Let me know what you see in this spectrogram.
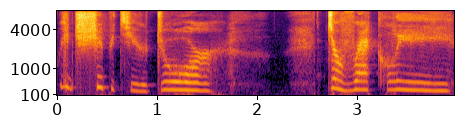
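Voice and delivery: slow, whispered celebrity impression voice.

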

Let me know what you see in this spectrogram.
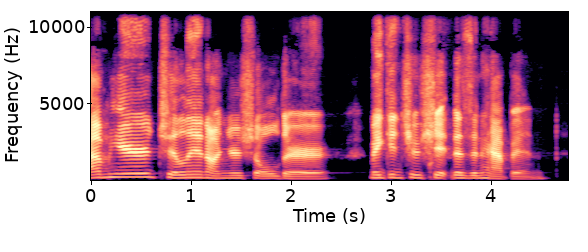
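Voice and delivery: ordinary delivery

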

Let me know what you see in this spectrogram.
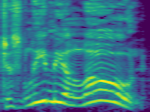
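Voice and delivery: acted, very high, drawn-out, stretched screaming. Retelling a man screaming as a woman follows him, retelling a man's screaming. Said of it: "He's screaming".

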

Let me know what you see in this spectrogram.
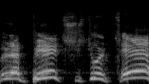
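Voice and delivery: put-on loud, high, shrill Mexican accent. Retelling a movie outtake scene: imitating Michael J. Fox's Mexican accent. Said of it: "He's doing a Mexican a-, a-, accent".

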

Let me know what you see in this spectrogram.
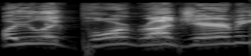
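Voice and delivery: put-on hollering. Imitating someone who quizzes wrestling fans, retelling a yell. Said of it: "You're yelling like".

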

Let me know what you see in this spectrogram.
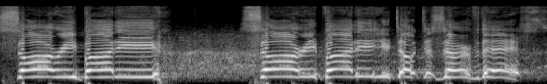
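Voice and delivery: tearful, very high screamed wail. Retelling a friend screaming tearfully at a wasp: imitating tearful screaming. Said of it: "with tears in her eyes, screaming to the bug".

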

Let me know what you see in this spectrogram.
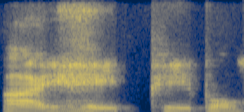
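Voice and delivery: low, raspy, gravelly voice. Retelling what a former coworker said at a corporate event: imitating a gravelly voice. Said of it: "say in that gravelly voice".

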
